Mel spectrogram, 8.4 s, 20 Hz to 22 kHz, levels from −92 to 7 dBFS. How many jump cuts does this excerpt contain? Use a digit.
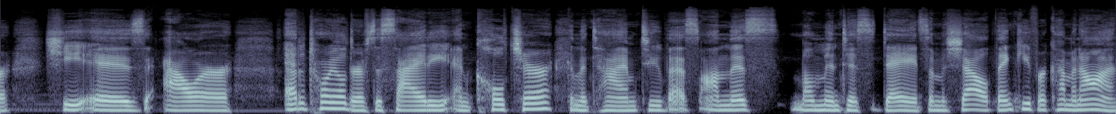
3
